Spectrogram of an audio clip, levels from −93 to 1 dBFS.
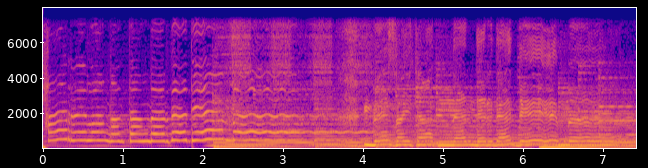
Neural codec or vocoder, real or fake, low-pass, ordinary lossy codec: none; real; 7.2 kHz; none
